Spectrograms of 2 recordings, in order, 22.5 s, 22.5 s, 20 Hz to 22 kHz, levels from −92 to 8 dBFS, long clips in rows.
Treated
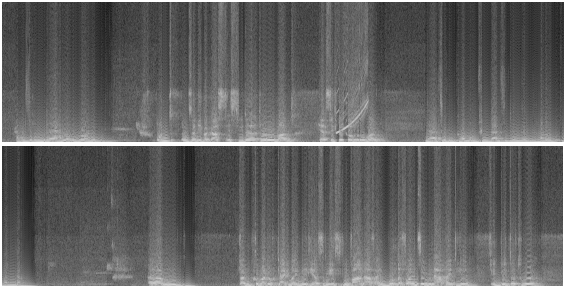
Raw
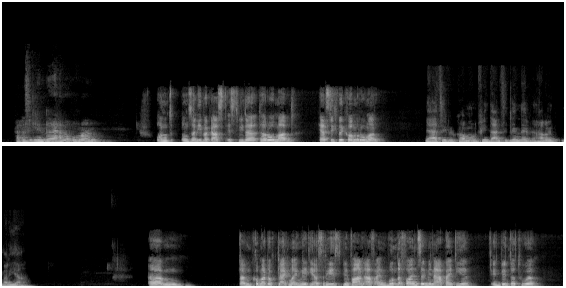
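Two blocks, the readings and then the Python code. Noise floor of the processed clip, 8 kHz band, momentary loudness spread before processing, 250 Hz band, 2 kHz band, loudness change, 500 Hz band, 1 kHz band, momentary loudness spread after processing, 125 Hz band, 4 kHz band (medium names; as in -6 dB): -37 dBFS, +15.0 dB, 11 LU, +10.0 dB, +10.5 dB, +8.5 dB, +8.0 dB, +7.5 dB, 17 LU, +11.0 dB, +12.0 dB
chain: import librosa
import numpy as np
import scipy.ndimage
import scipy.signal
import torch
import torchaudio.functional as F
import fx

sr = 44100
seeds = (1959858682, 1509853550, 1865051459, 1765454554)

y = fx.spec_paint(x, sr, seeds[0], shape='rise', start_s=6.68, length_s=0.65, low_hz=1500.0, high_hz=6600.0, level_db=-30.0)
y = fx.power_curve(y, sr, exponent=0.35)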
